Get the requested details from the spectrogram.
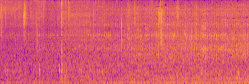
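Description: A small car engine runs steadily, a constant low rumble with faint rattles and clicks on top, and no one speaks.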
